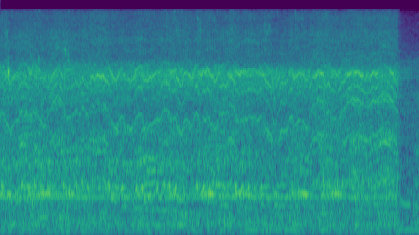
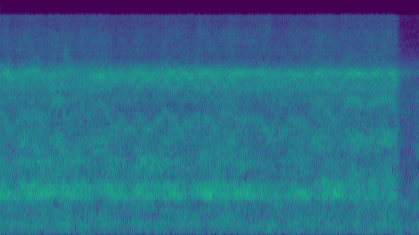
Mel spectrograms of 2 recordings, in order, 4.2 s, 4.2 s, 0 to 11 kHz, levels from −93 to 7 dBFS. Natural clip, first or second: first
